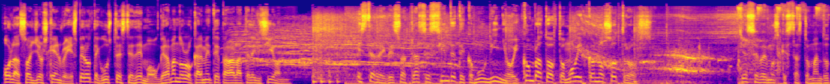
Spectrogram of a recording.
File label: Male back2school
